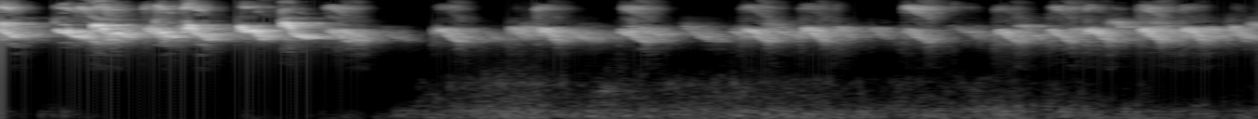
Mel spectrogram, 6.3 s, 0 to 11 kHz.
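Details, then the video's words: Recorded 26 March 2022 in warm, very humid weather, a white-eye sings an energetic, high-pitched twittering warble. A brief break comes after two seconds, then a steadier stream of quick, sweet chirps continues. "Mata Puteh Hercules buka sing warm n very humid weather"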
